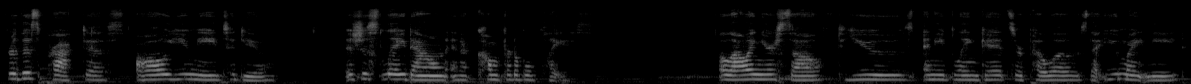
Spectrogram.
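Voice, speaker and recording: A woman guides a relaxation meditation at a very slow pace, leaving long pauses between gentle instructions. Her pitch sits in the middle range for a woman. There is clear noise in the background of the recording. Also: little pitch movement. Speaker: yoga nidra instructor.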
